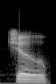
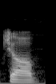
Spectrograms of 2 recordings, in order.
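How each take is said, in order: First: The vowel is long, rhyming with robe. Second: The vowel is short, rhyming with rob. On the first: This is how the name is actually said. "his name's Job" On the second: This is how the spelling would suggest it is said. "and not Job"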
